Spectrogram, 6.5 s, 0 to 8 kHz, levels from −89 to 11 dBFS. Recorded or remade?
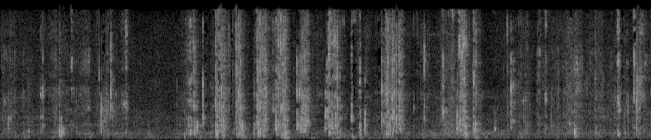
recorded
